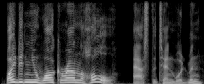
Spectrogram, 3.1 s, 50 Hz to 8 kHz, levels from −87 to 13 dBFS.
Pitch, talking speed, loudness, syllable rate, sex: 165 Hz, 215 wpm, -19 LUFS, 5.2 syllables/s, male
